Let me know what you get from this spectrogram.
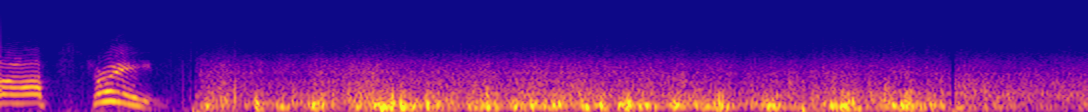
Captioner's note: horses galloping in water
